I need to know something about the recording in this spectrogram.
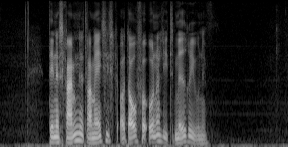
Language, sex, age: Danish, male, 41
